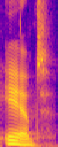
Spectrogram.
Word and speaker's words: aunt: she's a star yeah so I say Aunt I think ant is an incorrect pronunciation no matter what place you live but I used to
